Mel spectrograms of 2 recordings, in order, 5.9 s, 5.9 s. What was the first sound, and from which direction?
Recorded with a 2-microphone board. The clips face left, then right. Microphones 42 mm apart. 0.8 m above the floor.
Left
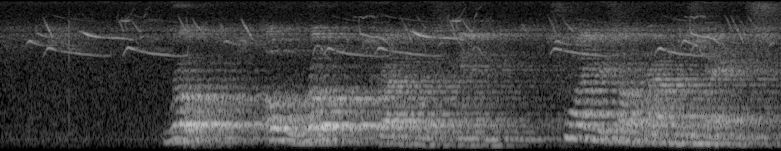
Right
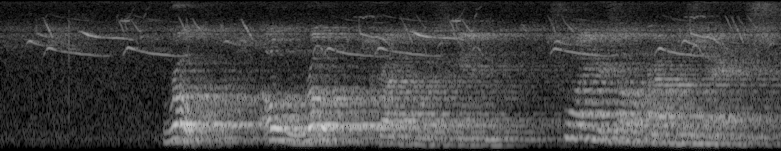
A man speaking, 65° right (ahead or behind).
